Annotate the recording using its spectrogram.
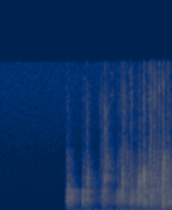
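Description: Dead silence for about the first second, then a room of people applauding starts suddenly and keeps going.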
